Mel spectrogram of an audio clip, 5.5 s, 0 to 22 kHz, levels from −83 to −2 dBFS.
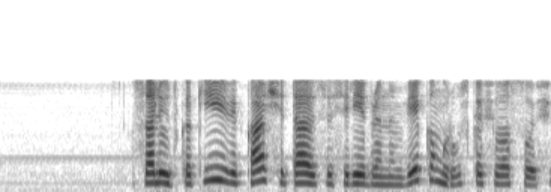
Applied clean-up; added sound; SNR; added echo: none; none; none; none.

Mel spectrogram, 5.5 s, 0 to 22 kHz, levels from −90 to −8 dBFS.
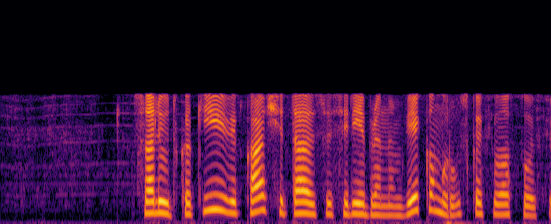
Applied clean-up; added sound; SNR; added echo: neural separator model SepFormer WHAM!.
